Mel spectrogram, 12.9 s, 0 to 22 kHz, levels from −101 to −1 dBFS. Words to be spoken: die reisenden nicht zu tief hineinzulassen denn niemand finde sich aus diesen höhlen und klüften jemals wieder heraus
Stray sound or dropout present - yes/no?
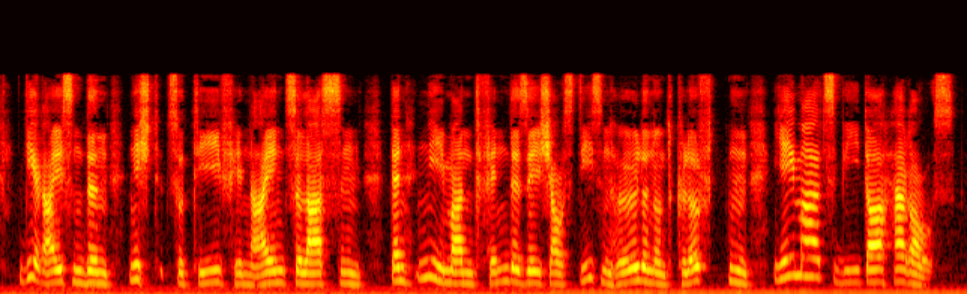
no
